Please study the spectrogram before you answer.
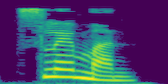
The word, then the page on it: sleman: Indonesian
